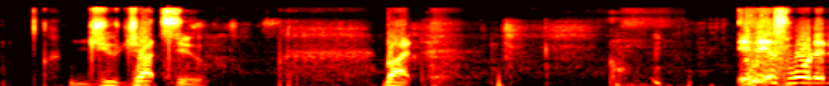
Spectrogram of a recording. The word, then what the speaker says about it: Jujutsu: it's actually nun Jutsu just like Jiu-Jitsu in North America we spell it g i u j TSU it's actually juu j u TSU Jujutsu but it is what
